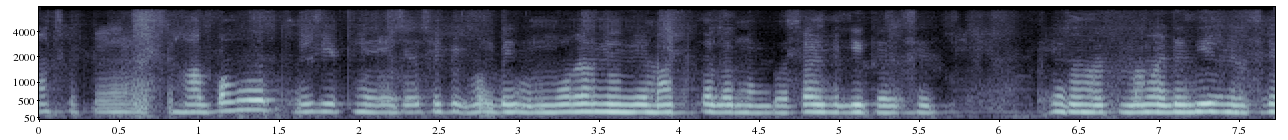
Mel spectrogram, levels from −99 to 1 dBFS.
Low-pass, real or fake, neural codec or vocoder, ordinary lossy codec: 7.2 kHz; fake; codec, 16 kHz in and 24 kHz out, 0.6 kbps, FireRedTTS-2 codec; none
